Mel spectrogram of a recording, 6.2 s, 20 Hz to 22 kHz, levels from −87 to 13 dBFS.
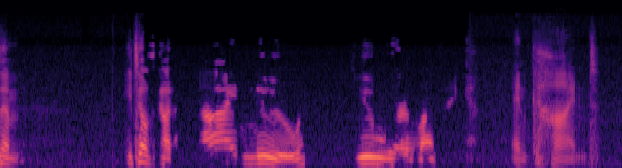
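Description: From 1.47 to 1.78 s, 1.97 to 3.1 s and 3.45 to 4.71 s the speech is turned down by as much as about 20 dB, in patches. This is speech suppressed in double talk, likely an echo canceller muting its own talker while the far side spoke. Unlike packet dropouts, the level sags rather than vanishing.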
